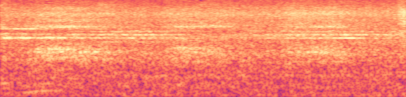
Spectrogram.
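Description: Steady rumbling background noise with faint, indistinct voices of people talking in the distance.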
